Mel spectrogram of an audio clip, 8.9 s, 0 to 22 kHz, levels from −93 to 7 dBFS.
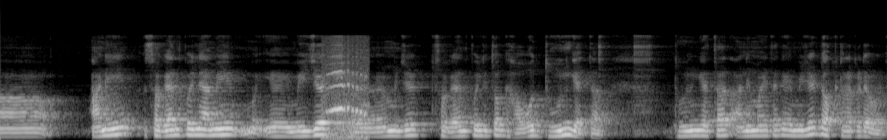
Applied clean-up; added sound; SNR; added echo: none; Bird; 0 dB; reverberation time 0.7 s.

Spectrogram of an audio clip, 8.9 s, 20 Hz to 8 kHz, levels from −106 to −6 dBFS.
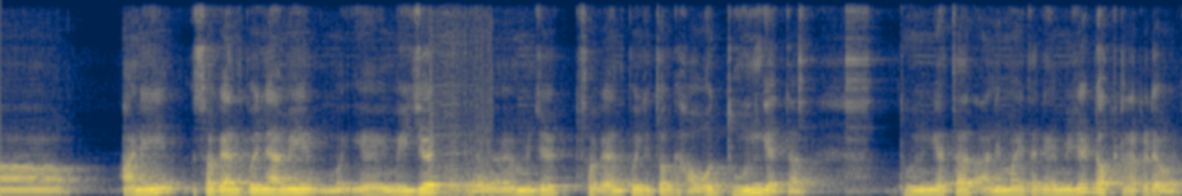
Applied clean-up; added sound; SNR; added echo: neural separator model SepFormer DNS4.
